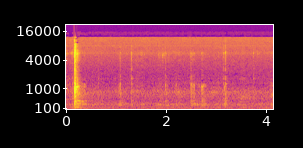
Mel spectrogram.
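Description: Handling noise from a plastic vehicle interface and its cables: one sharp click just after the start, then a few fainter clicks and knocks.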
